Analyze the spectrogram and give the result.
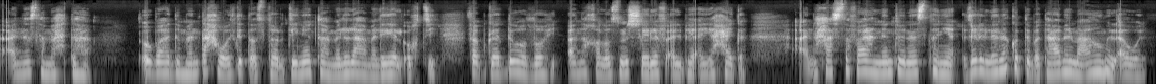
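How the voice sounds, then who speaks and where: A woman's voice: on the low side, a little mellow, husky. A woman voicing a kind, devout young woman who speaks sincerely and reassuringly in Egyptian Arabic.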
